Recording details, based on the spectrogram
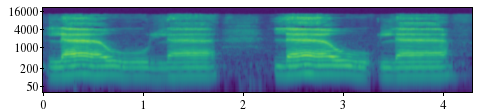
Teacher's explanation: Kemudian la pula alif tak berbaris. Kita jumpa dengan ma asli. Panjangnya dengan kadar 2 harakat.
